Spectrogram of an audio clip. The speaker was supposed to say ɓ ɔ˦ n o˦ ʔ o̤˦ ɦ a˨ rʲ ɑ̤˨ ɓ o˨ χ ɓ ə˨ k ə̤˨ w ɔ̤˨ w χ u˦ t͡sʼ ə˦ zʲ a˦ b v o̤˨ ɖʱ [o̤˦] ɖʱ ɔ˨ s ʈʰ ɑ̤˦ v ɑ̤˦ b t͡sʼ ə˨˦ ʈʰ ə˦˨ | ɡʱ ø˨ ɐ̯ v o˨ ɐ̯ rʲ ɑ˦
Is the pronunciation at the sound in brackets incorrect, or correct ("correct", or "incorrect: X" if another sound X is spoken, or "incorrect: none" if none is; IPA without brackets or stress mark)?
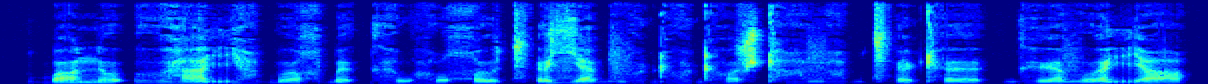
correct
